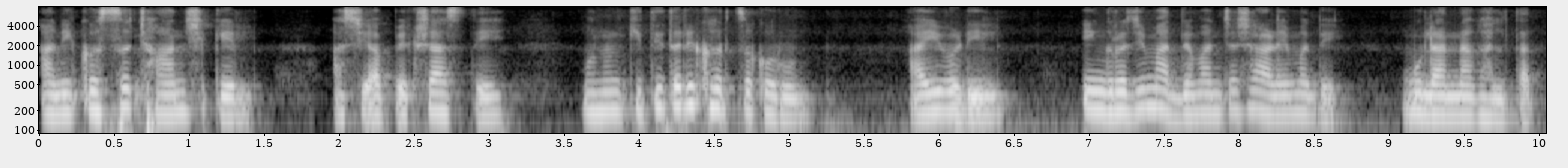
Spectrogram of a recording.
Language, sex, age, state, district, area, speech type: Marathi, female, 45-60, Maharashtra, Satara, rural, spontaneous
